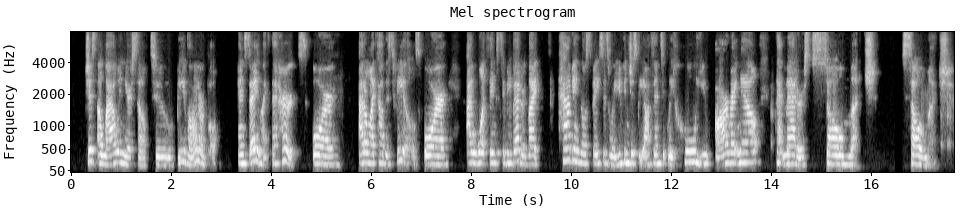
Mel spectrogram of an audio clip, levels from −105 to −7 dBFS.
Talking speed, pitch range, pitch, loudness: 155 wpm, 185-230 Hz, 200 Hz, -16 LUFS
